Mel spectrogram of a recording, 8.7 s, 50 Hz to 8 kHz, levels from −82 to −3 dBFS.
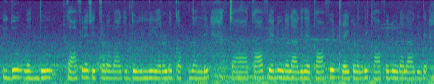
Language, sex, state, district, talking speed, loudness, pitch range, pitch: Kannada, female, Karnataka, Bellary, 125 wpm, -16 LUFS, 195-205 Hz, 200 Hz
